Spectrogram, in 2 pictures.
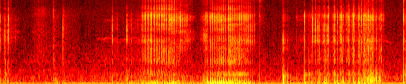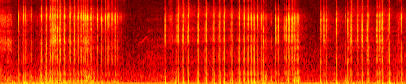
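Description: A large blue plastic pencil sharpener, turned on its side, is tapped and scratched along its edges with long red nails. Bright, hissy scratching comes in swells over a steady low hum, broken by sharp, short taps. It ends in a quick run of crisp clicking taps.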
